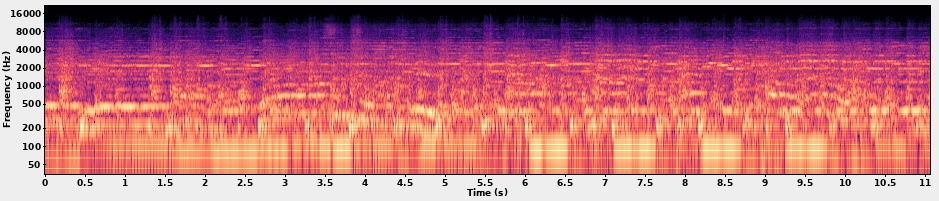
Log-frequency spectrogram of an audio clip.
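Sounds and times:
bagpipe-like melody: 0.0s - 11.0s
folk dance band through speakers: 0.0s - 11.0s
hand drums: 0.0s - 11.0s.

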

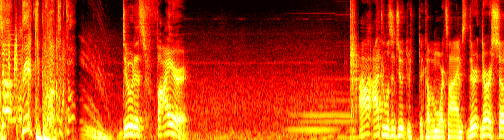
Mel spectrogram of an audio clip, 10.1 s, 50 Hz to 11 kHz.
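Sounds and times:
low rumbling ambience: 3.8s - 9.4s
faint steady held tone: 5.6s - 7.1s.

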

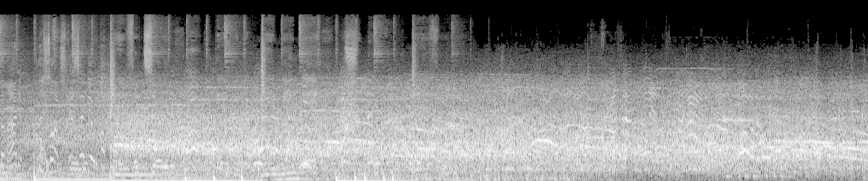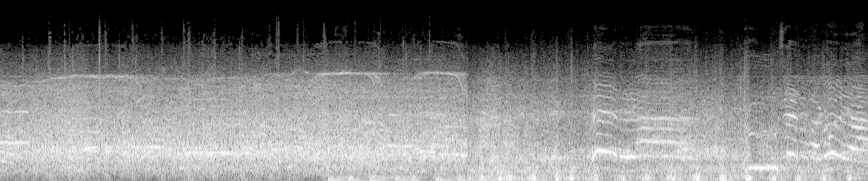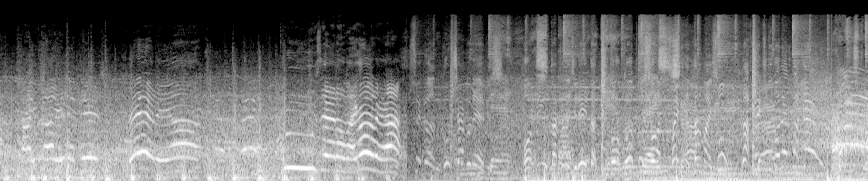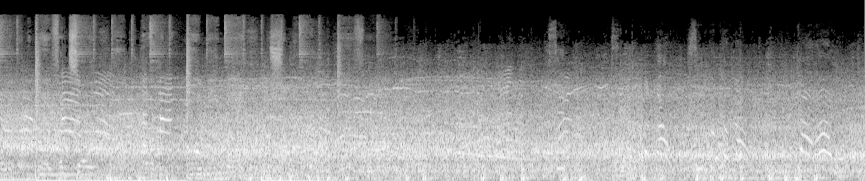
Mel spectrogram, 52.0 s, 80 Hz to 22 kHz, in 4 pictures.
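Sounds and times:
steady low beat: 0.0s - 7.5s, 32.1s - 33.1s, 33.9s - 51.9s
close voices shouting and singing: 0.0s - 11.8s, 18.3s - 52.0s
stadium crowd chanting and singing: 0.0s - 52.0s.

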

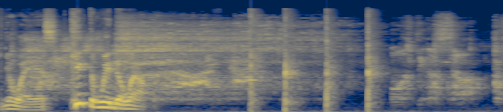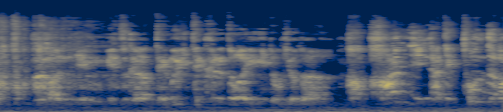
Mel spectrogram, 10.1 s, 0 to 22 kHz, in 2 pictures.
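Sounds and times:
sharp knocks: 2.5s - 3.9s.

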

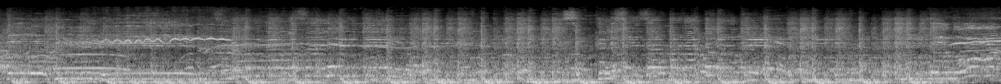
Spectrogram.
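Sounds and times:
dance song with steady beat: 0.0s - 10.0s.

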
